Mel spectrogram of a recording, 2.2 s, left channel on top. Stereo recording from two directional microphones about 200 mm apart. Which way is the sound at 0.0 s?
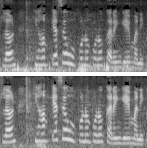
10° left (ahead or behind).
